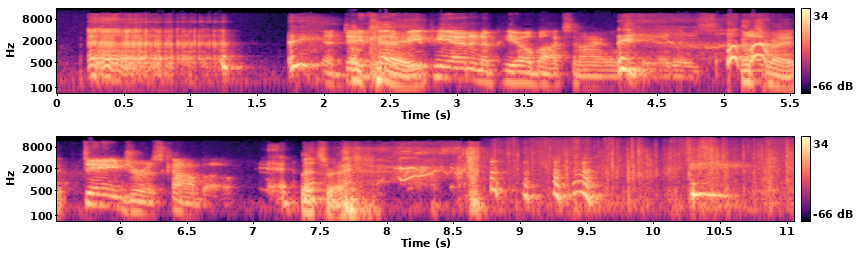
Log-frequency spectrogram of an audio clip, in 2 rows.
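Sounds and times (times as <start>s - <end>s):
speech: 0.2s - 0.6s, 2.2s - 8.0s
voice sounds: 0.2s - 3.0s, 4.2s - 6.0s, 7.1s - 8.0s
laughter: 2.0s - 2.8s, 4.2s - 5.6s, 7.5s - 9.7s
old newspaper pages rustling and crinkling as they are unfolded: 8.5s - 11.0s.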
